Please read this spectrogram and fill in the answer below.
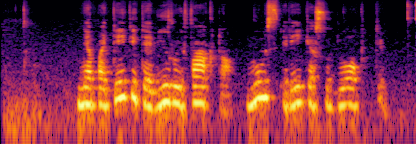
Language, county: Lithuanian, Šiauliai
